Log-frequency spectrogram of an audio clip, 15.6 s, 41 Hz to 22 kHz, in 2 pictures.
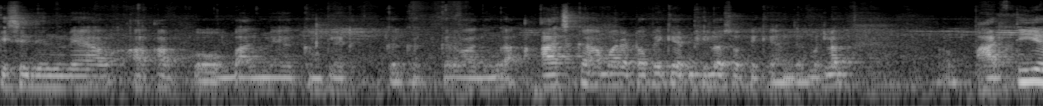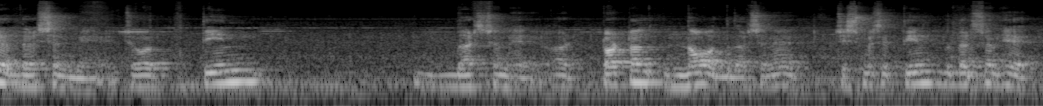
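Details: Adult man who stammers, on Day 4 of his daily speech practice, speaking Hindi in a section where he reports noticing more stuttering: stammering.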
